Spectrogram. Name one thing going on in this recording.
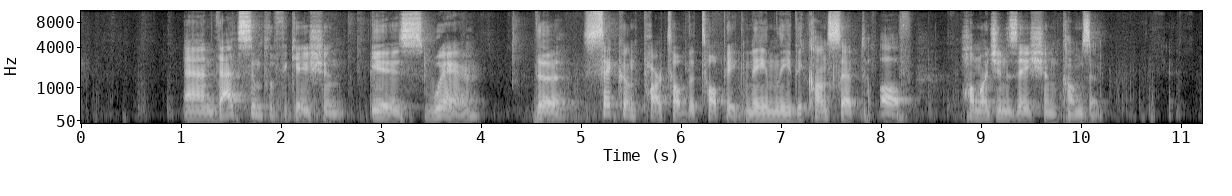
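A young man lectures calmly through a microphone.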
